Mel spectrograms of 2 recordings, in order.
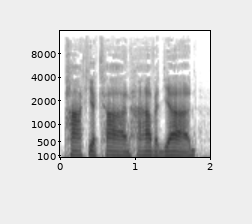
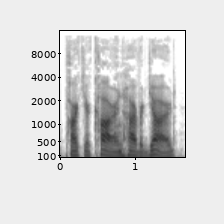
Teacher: regional dialects that are notable for lacking roticity · Shown in: first take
